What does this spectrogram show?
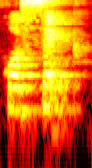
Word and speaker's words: cosec: But how will you pronounce this? Cosec.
